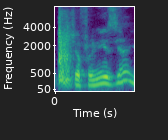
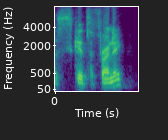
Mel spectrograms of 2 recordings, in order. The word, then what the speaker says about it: schizophrenic: would not accept him because he have what japhenisia you said that right i don't know how to say correctly say it again please how do you say that word uh schizophrenic schizophrenic okay that's that's a big word for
